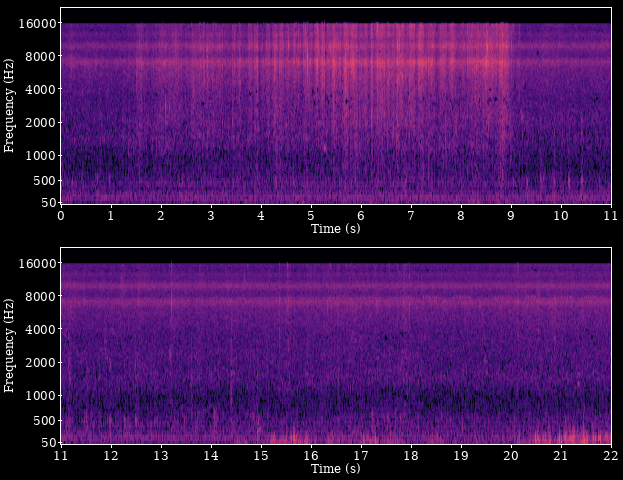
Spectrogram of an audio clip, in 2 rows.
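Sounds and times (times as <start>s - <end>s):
dry leaves rustling: 0.0s - 9.5s
low outdoor hum: 0.0s - 22.0s.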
